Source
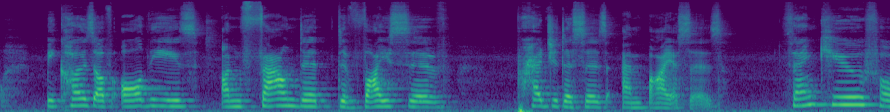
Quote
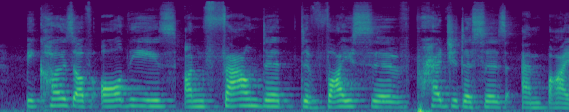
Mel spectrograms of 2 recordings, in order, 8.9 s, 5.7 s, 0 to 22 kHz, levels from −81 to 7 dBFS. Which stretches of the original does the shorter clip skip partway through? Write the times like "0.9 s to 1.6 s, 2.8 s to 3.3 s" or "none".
2.0 s to 2.1 s, 4.5 s to 5.1 s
